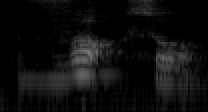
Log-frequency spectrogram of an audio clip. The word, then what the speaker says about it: Fokyezall: The ye is silent. The zed is more like an X. The F is a V. Um, I think that's it. Voxil.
